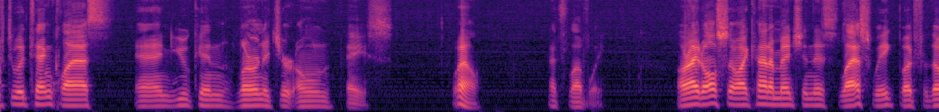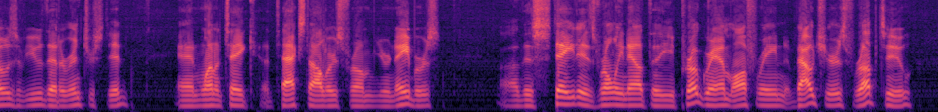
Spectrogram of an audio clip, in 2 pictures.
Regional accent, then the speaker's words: Kentucky, United States; now in California, United States; Because I came from Kentucky.

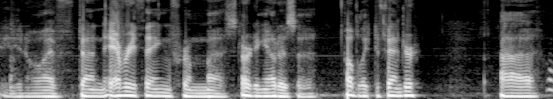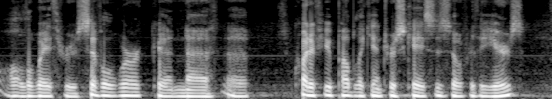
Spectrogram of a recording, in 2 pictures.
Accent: Wales, United Kingdom; I'm a Welshman, and we never threaten.

